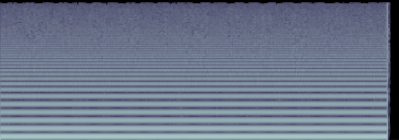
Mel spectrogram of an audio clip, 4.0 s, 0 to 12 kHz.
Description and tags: LR35902 Square G3
A sound which reminded me a lot of the GameBoy. I've named it after the GB's CPU - the Sharp LR35902 - which also handled the GB's audio. This is the note G of octave 3. (Created with AudioSauna.)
